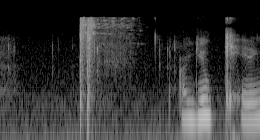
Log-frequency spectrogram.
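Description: Glass shatters in a video game.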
